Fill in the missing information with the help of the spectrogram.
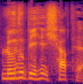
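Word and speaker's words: Ludwigshafen: 이제 생산합니다 근데 그림에 보시면 바스프의 본사는 그 발음이 좀 어려운데요 독일의 루드비 샤펜이라는 곳입니다 저도 가보진 않았는데요 예 루드비 샤펜 예 루드비히 샤펜이라는 본사가 있는데요 이제 거기서 이제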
